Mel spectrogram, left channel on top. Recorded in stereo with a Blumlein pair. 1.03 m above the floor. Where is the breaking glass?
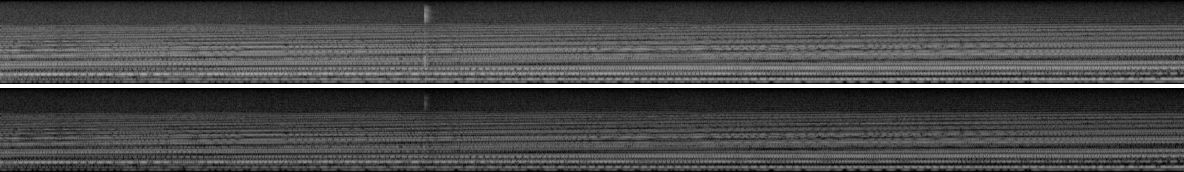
50° left.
